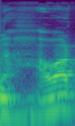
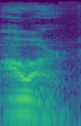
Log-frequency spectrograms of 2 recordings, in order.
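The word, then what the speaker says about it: hour: এইটা উচ্চারণ করতে গেলে তুমি হাওয়ার তো আর বলবা না, বলবা আওয়ার। আওয়ার মানে ও দিয়ে শুরু করতেছো, ঠিক আছে? এই কারণে এইচ এখানে সাইলেন্ট, আর এর কারণে তোমার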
